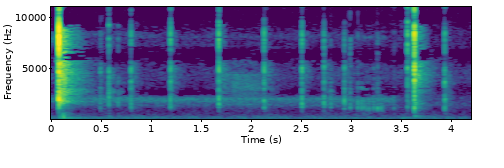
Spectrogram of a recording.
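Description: Long-nosed utility lighter being clicked to light a candle. A sharp click at the start is followed by a string of lighter clicks and a double click near the end.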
